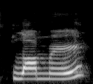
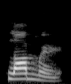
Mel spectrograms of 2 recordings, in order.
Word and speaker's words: plumber: confirmed and then it's plumber again m and b together so instead of saying plumber you say plumber silent b all right and then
